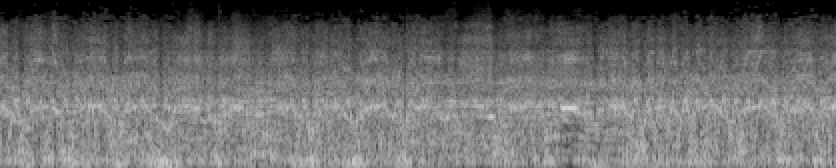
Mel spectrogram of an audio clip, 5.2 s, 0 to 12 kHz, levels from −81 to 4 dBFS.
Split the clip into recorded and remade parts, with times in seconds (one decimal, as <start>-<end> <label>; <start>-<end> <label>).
0.0-1.1 recorded; 1.1-1.8 remade; 1.8-2.7 recorded; 2.7-3.9 remade; 3.9-5.2 recorded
